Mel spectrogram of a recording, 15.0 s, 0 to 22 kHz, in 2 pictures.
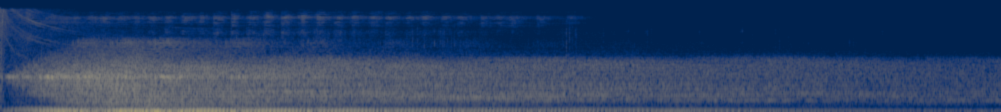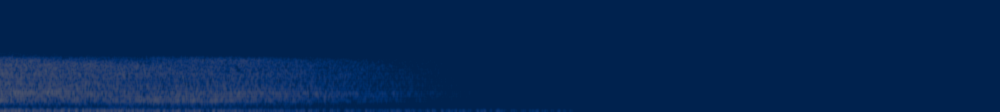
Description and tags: Alien Icewind 5
Tweaked percussion and cymbal sounds combined with synths and effects.
Ambience, Sound, Noise, Effect, Gas, Machine, Deep, Wind, Alien, SFX, Air, Artificial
